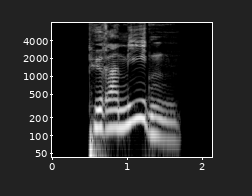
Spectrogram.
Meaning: plural of Pyramide
- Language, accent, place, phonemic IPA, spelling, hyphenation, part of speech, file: German, Germany, Berlin, /ˌpyʁaˈmiːdən/, Pyramiden, Py‧ra‧mi‧den, noun, De-Pyramiden.ogg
